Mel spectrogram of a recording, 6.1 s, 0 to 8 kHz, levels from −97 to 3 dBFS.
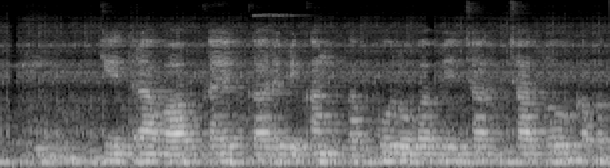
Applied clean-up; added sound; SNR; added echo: none; Mechanisms; 7 dB; reverberation time 0.8 s.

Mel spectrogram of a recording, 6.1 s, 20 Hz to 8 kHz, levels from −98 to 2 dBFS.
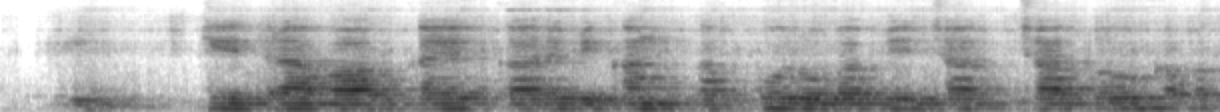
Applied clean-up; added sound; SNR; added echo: neural separator model SepFormer DNS4.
